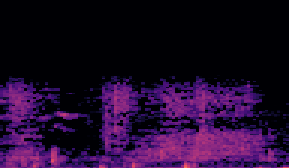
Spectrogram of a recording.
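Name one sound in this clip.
A man's hands knock and rub against a motorcycle.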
